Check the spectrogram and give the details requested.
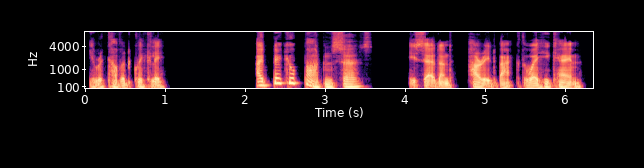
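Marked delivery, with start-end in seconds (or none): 2.1-3.6 higher, flustered servant voice; nervous Stapes. A narrator's reading. Caught manservant to master, higher flustered apology. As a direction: apologize in a rush, voice pitched up.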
